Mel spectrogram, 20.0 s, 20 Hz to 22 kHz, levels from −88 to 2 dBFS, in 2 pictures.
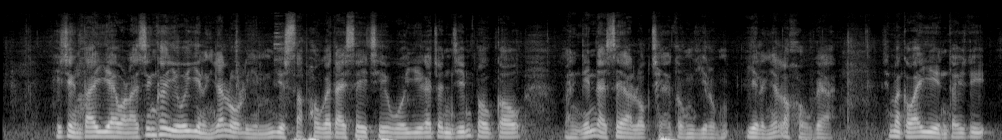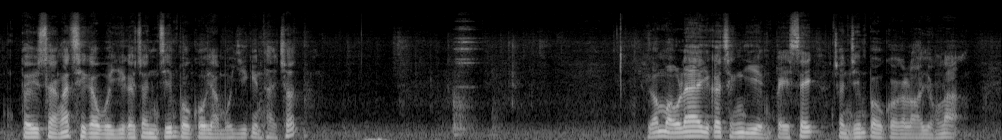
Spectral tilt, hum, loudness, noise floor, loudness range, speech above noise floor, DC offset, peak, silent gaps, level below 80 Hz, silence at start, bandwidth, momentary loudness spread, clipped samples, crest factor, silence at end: -6 dB/octave; none; -26 LUFS; -52 dBFS; 9 LU; 27 dB; under 0.1%; -8 dBFS; none; -36 dBFS; 0.55 s; 15 kHz; 13 LU; under 0.1%; 18 dB; 0.45 s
